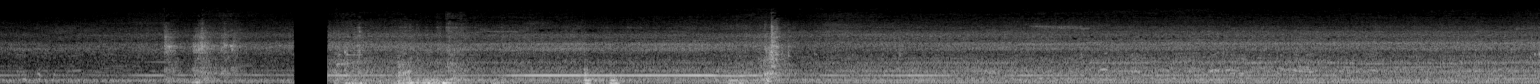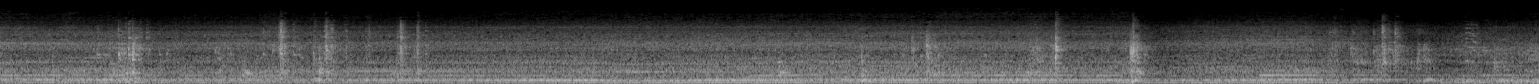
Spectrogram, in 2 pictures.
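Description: Hydraulic excavator's diesel engine running steadily, with a short steady whine a few seconds in and sharp metallic clanks now and then.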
